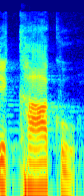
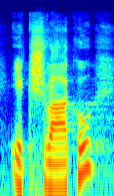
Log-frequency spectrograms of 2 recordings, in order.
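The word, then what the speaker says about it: इक्ष्वाकु: Or Maharaj Ikkaku, Ikshvaku, you have ka, sha, and va. That's 3 times the work, right? Ka, sha, va. So let's just get rid of the sha and the va.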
